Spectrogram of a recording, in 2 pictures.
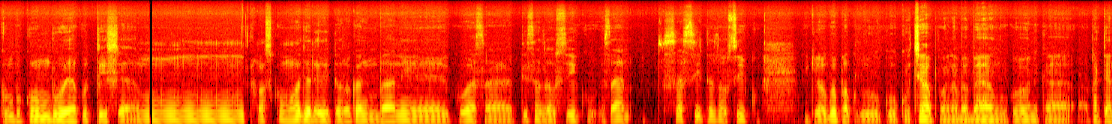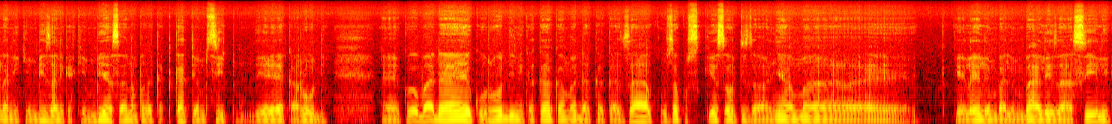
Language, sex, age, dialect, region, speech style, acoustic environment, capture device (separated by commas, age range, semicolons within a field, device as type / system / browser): Swahili, male, 35-44, Tanzania - Dar es Salaam, Tanzania, relaxed, silence, mobile / Linux / Chrome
